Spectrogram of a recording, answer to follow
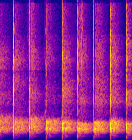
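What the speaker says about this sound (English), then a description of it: "Everybody, give yourselves a round of applause." One person claps slowly and steadily, eight crisp close hand claps at an even rhythm, alone with no talking.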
